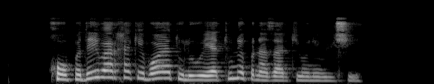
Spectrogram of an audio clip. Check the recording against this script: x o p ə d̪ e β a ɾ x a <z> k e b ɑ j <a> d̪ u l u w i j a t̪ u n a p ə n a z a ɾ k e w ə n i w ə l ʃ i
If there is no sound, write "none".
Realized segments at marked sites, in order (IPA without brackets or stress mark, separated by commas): none, a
